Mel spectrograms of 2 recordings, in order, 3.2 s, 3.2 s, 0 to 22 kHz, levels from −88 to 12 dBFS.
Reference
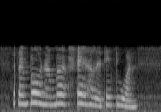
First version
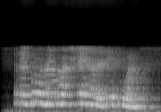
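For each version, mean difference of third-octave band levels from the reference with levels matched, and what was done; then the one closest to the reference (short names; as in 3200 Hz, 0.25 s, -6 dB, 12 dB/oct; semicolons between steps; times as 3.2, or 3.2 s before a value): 5.5 dB: limiter -15 dBFS, peak gain reduction 7 dB; on a send: feedback echo 0.303 s, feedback 39%, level -13 dB; on the sum: Schroeder reverb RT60 0.93 s, combs from 27 ms, DRR -6.5 dB; three-band expander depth 70%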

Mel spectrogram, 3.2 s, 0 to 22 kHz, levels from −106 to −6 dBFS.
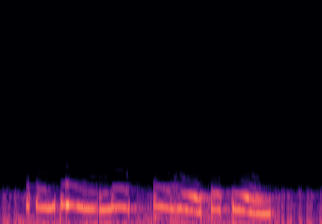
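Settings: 11.5 dB: resonant low shelf 170 Hz +6 dB, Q 1.5; de-hum 95.56 Hz, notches 14; level quantiser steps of 15 dB; rippled Chebyshev low-pass 510 Hz, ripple 3 dB; gain -3.5 dB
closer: first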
